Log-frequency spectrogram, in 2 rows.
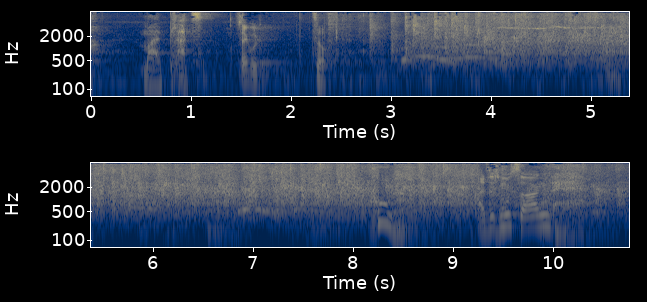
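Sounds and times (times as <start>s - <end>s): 
speech: 0.5s - 2.7s, 9.3s - 10.4s
applause: 2.7s - 10.7s.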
